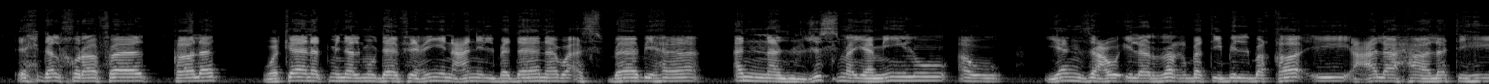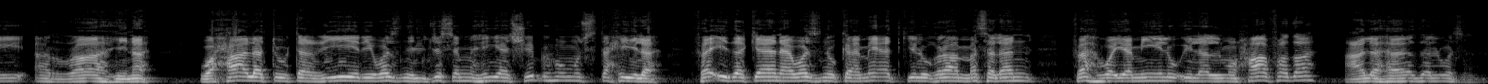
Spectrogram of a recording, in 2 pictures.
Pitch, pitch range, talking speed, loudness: 155 Hz, 145-165 Hz, 80 wpm, -24 LUFS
